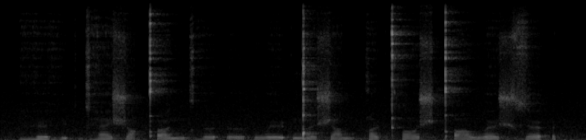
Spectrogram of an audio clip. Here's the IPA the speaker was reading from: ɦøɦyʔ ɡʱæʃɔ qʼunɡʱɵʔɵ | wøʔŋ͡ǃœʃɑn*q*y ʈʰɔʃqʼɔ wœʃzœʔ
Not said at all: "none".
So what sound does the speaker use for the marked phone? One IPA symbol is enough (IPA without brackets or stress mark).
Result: q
